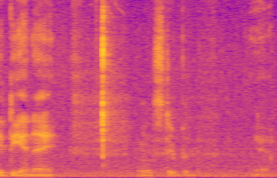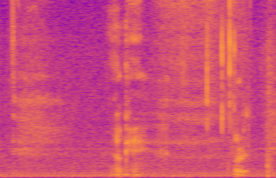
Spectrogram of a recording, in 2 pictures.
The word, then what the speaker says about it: DeNA: It's spelled DENA, but you're supposed to you say DNA.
